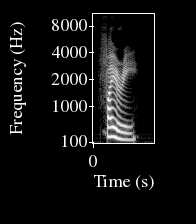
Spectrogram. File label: "fiery", spelling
